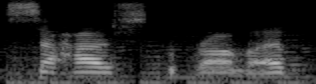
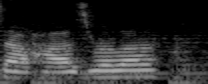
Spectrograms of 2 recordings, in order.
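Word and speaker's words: Sahasrahla: go to find sahasa nobody knows how to pronounce his name I believe it's sahasa but the old dude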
